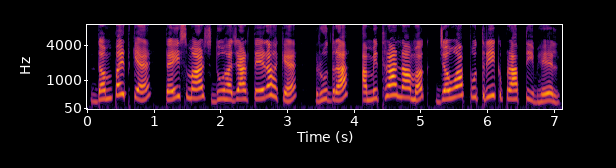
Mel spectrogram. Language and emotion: Maithili, neutral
